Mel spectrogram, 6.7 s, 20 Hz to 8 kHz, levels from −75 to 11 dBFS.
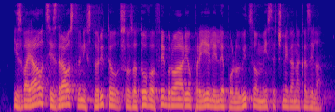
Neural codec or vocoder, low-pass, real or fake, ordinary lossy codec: vocoder, 44.1 kHz, 128 mel bands every 512 samples, BigVGAN v2; 7.2 kHz; fake; none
